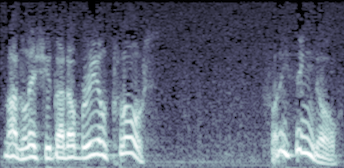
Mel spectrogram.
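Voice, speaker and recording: An actor playing a garrulous, simple country handyman with a rural English accent and a husky voice, in an old radio drama. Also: sits high, sing-song, moderate pace, full character voice. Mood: chatty. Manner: rambling, chuckling, deferential. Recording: tinny, band-limited old radio recording.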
